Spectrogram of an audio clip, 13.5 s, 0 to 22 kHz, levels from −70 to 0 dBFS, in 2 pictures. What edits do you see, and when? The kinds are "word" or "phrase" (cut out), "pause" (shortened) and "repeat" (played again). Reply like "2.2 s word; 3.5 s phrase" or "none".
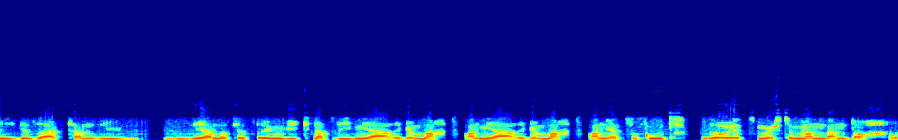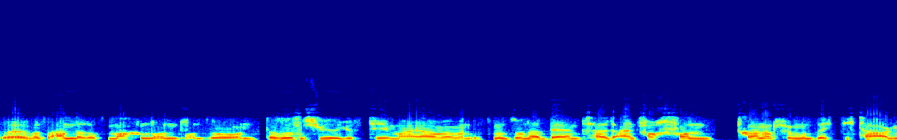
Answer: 3.6 s repeat; 4.8 s word; 5.2 s pause; 8.1 s phrase; 9.0 s word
